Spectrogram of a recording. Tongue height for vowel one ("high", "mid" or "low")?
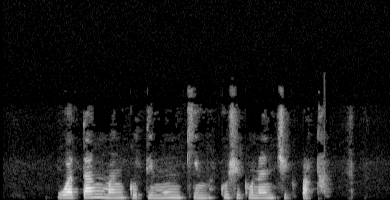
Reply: low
